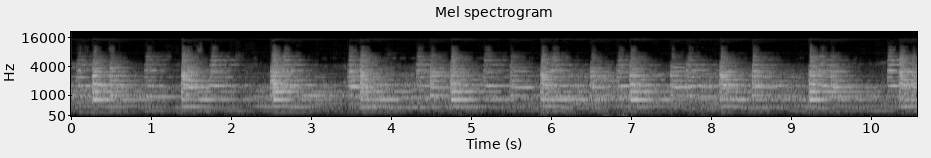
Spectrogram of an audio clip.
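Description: Church bells ringing: several bells of different pitch struck in turn, each stroke ringing on into the next.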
